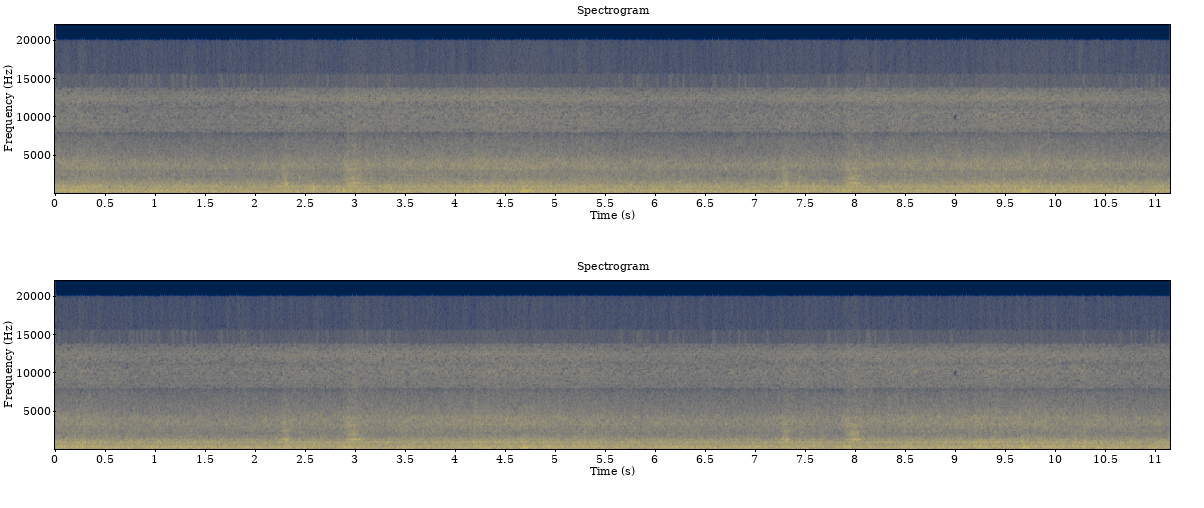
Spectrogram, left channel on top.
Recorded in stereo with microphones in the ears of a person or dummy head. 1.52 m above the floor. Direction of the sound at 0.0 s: 20° left (ahead or behind).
